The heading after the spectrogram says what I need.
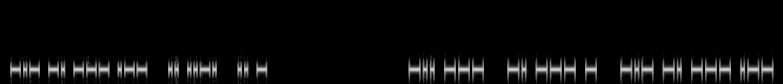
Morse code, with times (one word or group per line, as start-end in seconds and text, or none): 0.1-1.5 KNOW
1.7-2.2 IF
2.4-2.7 IT
4.1-4.8 DO
5.1-6.0 NOT
6.2-7.7 KNOW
